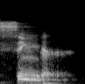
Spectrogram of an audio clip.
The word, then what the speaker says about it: singer: for one the uh the n and the g are not pronounced separately it's not singular it's singer does that make sense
